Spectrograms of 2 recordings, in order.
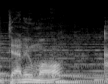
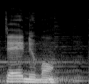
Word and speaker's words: denouement: I pronounce it. You might say it differently, but I say denouement. – I say denouement. – You guys can't even say it. – Long A. Denouement.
